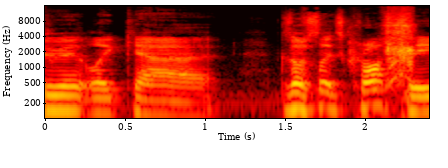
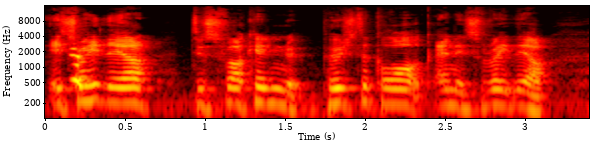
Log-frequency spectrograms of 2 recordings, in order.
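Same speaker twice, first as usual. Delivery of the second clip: mock, high-pitched, frustrated, exasperated pleading; 5 semitones higher than usual. Retelling watching a replay of someone's game: retelling own screaming at screen. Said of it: "screaming at the".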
